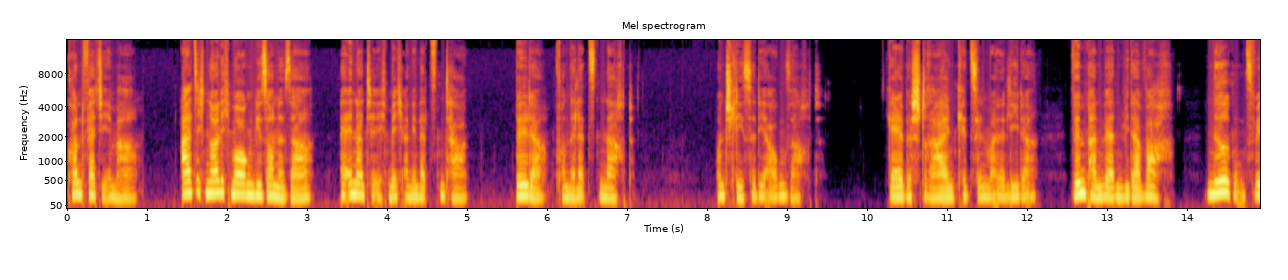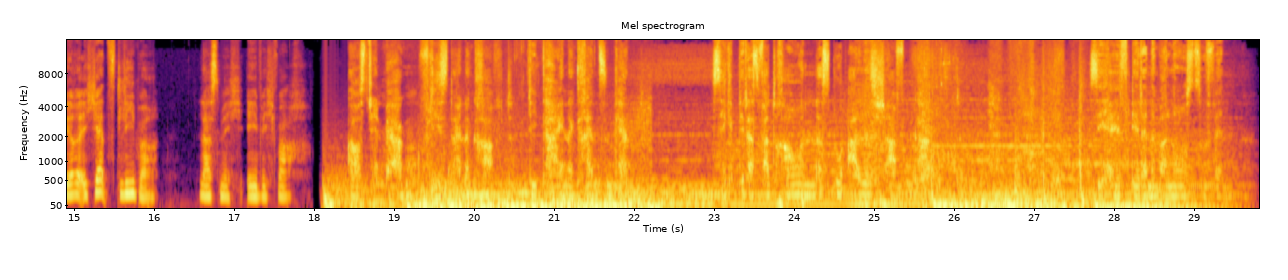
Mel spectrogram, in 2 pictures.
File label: German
